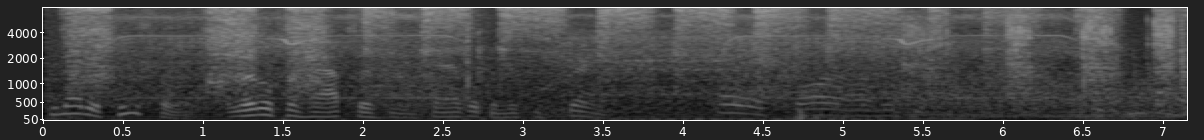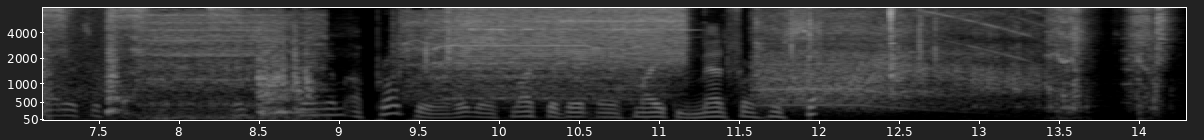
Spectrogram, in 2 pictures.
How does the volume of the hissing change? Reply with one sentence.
The volume of the hissing goes down.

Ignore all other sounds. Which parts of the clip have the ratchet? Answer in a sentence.
You can hear the ratchet from 2.5 to 12.8 s.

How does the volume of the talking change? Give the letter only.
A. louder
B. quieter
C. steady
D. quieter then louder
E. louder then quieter
D.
